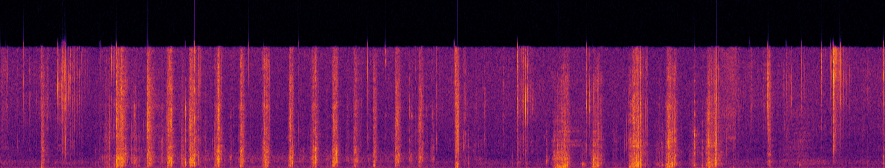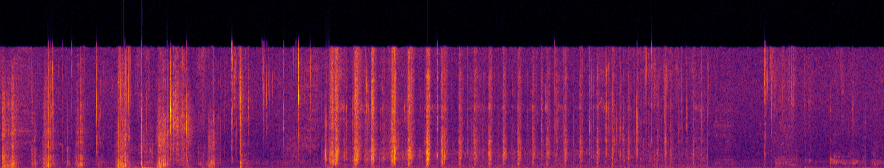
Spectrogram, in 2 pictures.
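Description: Crisp, crackling bites into a crunchy bakery pastry filled with almond slices and chocolate chips, repeated irregularly with chewing and crumbly scraping between bites, close and fairly loud.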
